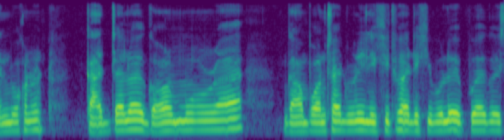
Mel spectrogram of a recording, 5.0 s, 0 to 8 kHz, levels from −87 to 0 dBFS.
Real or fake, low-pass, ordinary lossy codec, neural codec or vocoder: fake; 7.2 kHz; none; vocoder, 44.1 kHz, 128 mel bands every 256 samples, BigVGAN v2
